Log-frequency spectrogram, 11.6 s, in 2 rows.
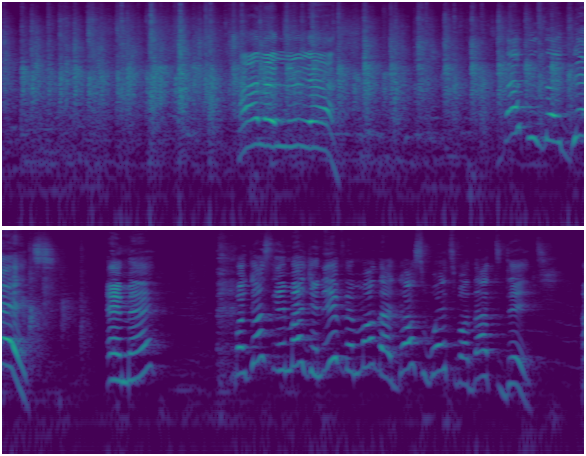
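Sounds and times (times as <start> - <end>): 
audience clapping: 0.0 - 6.8
speech: 5.2 - 6.2, 6.9 - 7.4, 8.2 - 11.3.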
